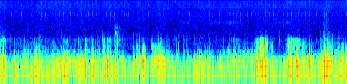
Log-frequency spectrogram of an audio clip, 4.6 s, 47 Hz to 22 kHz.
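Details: After fasting for over 30 hours, low continuous rumbling and gurgling with groaning swells from the belly. This is ordinary hunger stomach growling (borborygmi).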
